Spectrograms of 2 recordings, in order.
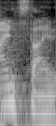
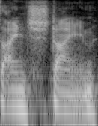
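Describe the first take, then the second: First: The name is said in an American way. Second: The name is said in a German way.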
